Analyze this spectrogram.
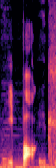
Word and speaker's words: Epoch: Epoch. Now, which, speaking of. A pronúncia do jogo é epoch.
